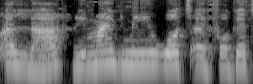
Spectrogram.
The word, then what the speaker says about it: Allah: word of Allah so we have to pronounce it with a thick mouth or a full mouth because it's preceded by The Stroke of butter so it will be Allah and when we stop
